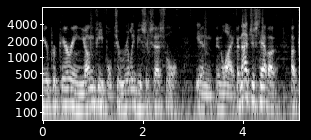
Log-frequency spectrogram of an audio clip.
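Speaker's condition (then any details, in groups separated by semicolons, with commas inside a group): No condition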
